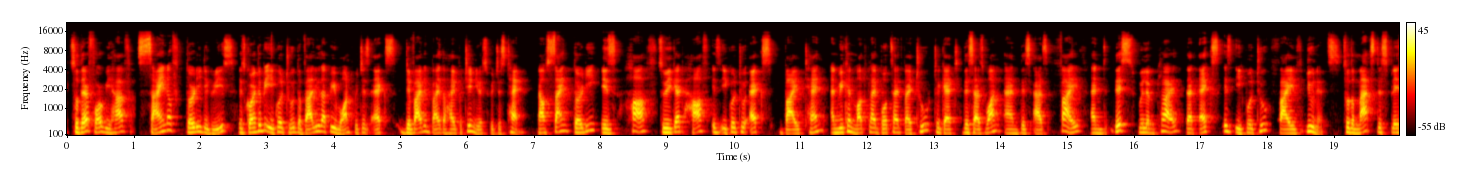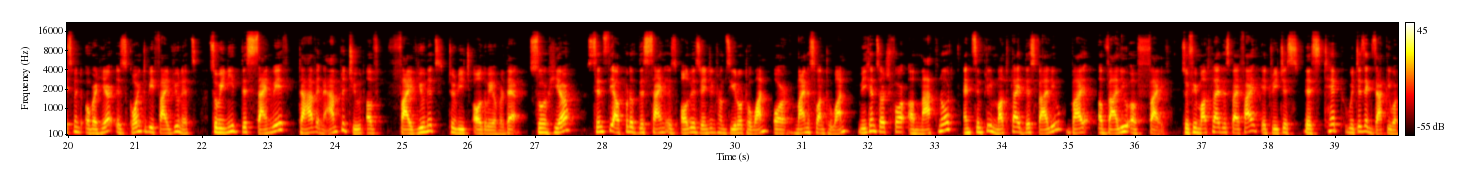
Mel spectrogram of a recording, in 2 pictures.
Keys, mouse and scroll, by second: 1.4 click, 2.1 click, 2.7 click, 4.1 click, 4.9 click, 5.7 click, 6.1 click, 8.0 click, 8.4 click, 9.3 click, 9.5 click, 10.0 click, 10.8 click, 11.1 click, 13.3 click, 14.3 click, 14.9 click, 16.7 click, 17.3 click, 17.6 click, 18.5-19.1 click, 19.0 click, 24.5 click, 26.8-27.1 scroll up 3, 27.3 middle click, 27.5 scroll down 1, 27.5-27.9 scroll up 1, 27.9 click, 30.3 shift+a, 34.9-35.9 drag, 36.6 click, 39.4-39.7 scroll down 3, 39.7-39.9 middle drag.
